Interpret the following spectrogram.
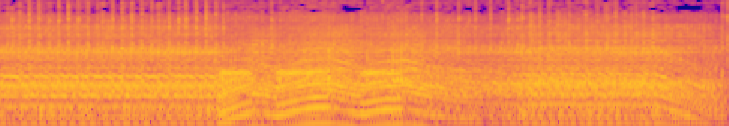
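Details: Husqvarna leaf blower two-stroke, after refilling with fresh two-cycle mix (old gas lacked oil) and reinstalling primer bulb: buzzes evenly, picks up cleanly on quick throttle blips, drops back smoothly, shuts off; running properly.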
